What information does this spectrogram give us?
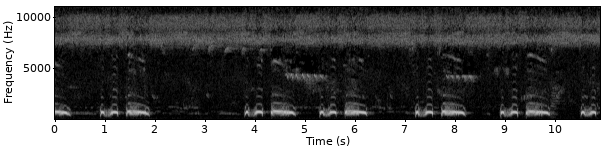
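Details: Spotted dove giving repeated low cooing phrases, each a pair of quick coos followed by a longer mellow note, about six phrases in eleven seconds over a constant thin high hum.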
